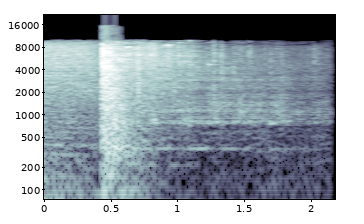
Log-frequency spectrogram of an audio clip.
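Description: Explosion sound effect with glass breaking and shattering, a second sharp crash about half a second in, then the debris noise fading away.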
